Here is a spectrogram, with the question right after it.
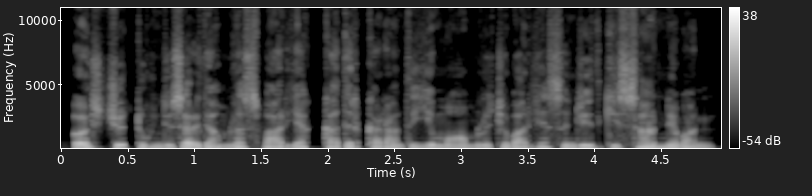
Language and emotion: Kashmiri, fearful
